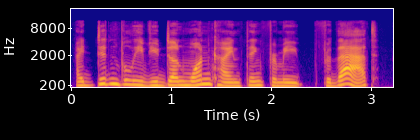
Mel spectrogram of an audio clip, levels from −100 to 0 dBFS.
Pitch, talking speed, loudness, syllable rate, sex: 195 Hz, 205 wpm, -19 LUFS, 5.2 syllables/s, female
